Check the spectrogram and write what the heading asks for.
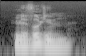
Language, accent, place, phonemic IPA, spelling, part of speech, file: French, France, Paris, /vɔ.lym/, volume, noun, Fr-volume.ogg
- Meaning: 1. volume (of a book, a written work) 2. volume (sound) 3. volume (amount of space something takes up) 4. volume (amount; quantity) 5. an overly long piece of writing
